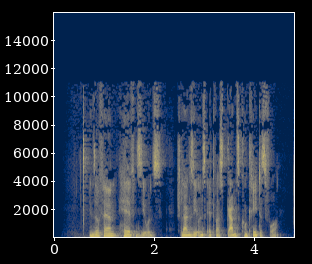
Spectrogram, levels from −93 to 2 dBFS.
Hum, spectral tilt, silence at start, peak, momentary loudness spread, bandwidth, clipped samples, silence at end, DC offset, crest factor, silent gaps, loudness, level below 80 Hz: none; -4 dB/octave; 0.55 s; -2 dBFS; 8 LU; 11.5 kHz; under 0.1%; 0.35 s; under 0.1%; 22 dB; none; -22 LUFS; -44 dBFS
